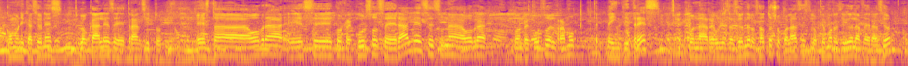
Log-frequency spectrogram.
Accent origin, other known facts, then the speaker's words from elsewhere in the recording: Tijuana, Baja California, Mexico; Este, somos tijuanenses, estamos buscando impulsar Tijuana.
